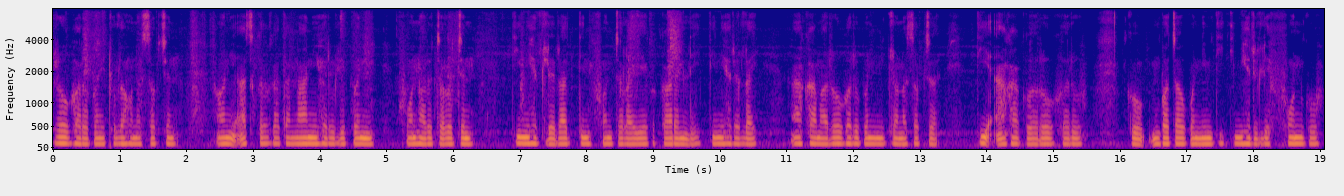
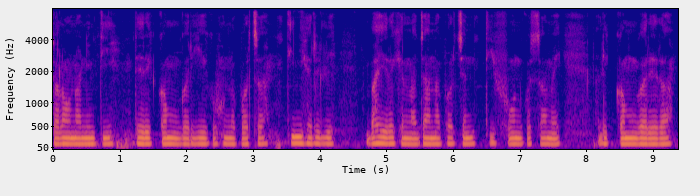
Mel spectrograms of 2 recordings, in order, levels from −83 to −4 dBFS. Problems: constant background noise, background conversations at intervals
